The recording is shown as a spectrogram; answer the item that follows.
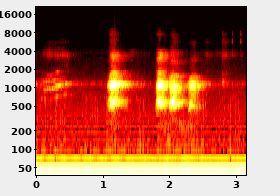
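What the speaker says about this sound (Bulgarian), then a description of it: "Съжалявам, ако чуете кучето ми." A pet dog barks a few times in the background during a World of Tanks game session, short sharp yaps in two brief bursts over a steady tone, while someone talks.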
